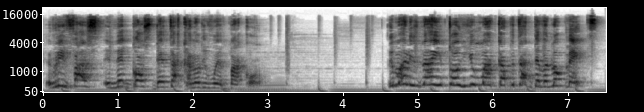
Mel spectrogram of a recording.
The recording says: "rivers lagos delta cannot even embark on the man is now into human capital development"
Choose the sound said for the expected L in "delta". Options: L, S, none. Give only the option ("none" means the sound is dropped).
none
